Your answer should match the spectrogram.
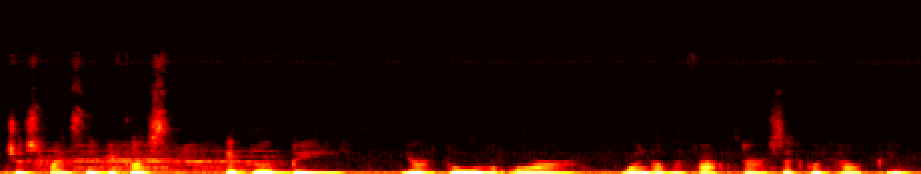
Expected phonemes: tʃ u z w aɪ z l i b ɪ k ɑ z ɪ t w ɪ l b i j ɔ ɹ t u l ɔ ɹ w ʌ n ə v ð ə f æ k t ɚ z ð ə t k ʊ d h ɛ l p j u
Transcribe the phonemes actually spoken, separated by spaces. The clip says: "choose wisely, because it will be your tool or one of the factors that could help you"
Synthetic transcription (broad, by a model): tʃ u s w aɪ s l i b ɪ k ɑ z ɪ t w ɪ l b i j ɔ ɹ t u l ɔ ɹ w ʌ n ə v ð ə f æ k t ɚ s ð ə t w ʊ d h ɛ l p j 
